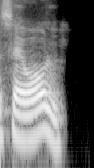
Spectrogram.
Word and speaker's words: Sheol: Hades es, en hebreo es el Seol. Se escribe S-H-E-O-L en hebreo.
